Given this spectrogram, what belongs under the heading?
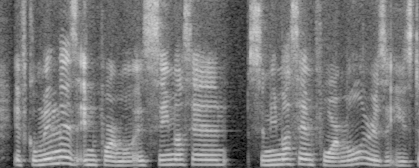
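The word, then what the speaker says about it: すみません: something, you can say sumimasen. It's also pronounced suimasen, it's just easier to say. But it's spelled sumimasen.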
